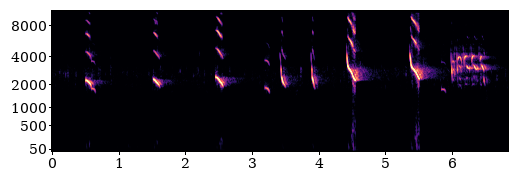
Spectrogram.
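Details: Osprey defending the Hog Island nest from an intruder on 27 July 2020: shrill descending whistles repeated roughly every second, several brief yelps between, ending in a raspy chatter.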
